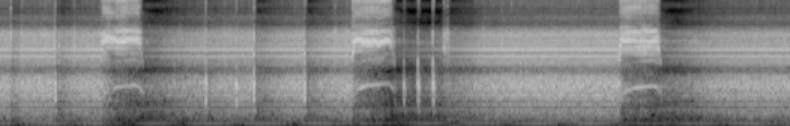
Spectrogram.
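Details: Great horned owl nestlings vocalizing during feeding at a nest filmed by live camera at Skidaway: three rasping screeches with a curved tonal element, plus a cluster of quick clicks, over persistent background noise.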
